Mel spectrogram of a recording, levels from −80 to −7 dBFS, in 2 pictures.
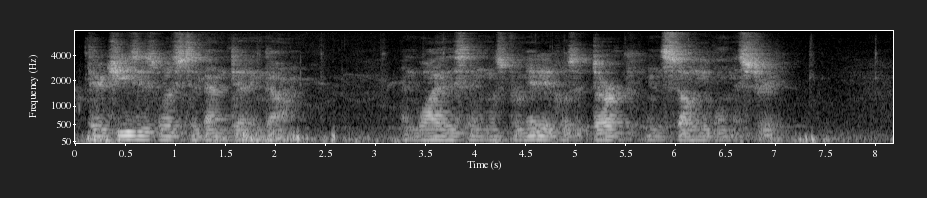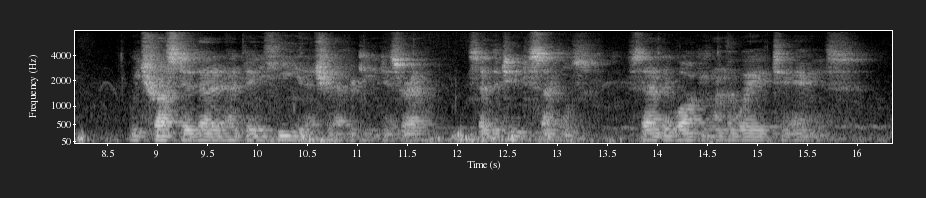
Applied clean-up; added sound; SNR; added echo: none; Wind / Ocean / Boat, Water vehicle; 11 dB; reverberation time 0.7 s.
